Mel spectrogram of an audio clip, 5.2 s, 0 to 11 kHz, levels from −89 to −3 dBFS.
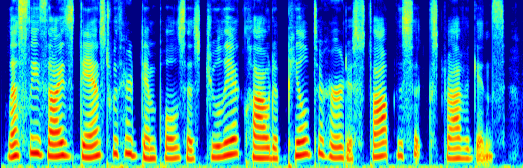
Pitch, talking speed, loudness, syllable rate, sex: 230 Hz, 185 wpm, -18 LUFS, 5.3 syllables/s, female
